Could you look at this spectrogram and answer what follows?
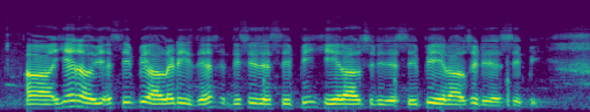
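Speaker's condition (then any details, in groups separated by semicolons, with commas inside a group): No condition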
